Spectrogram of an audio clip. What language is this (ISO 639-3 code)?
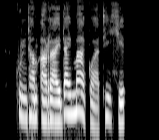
tha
